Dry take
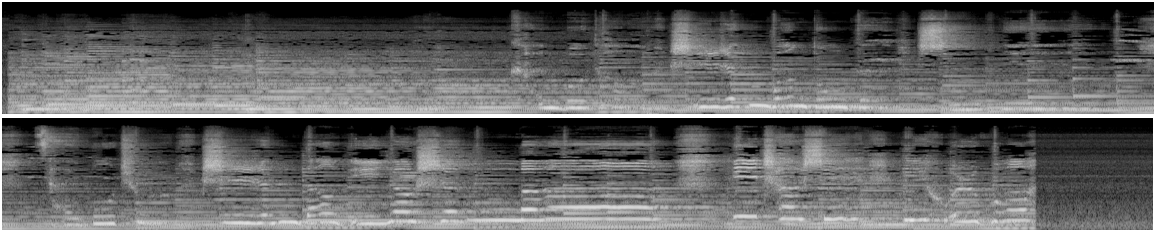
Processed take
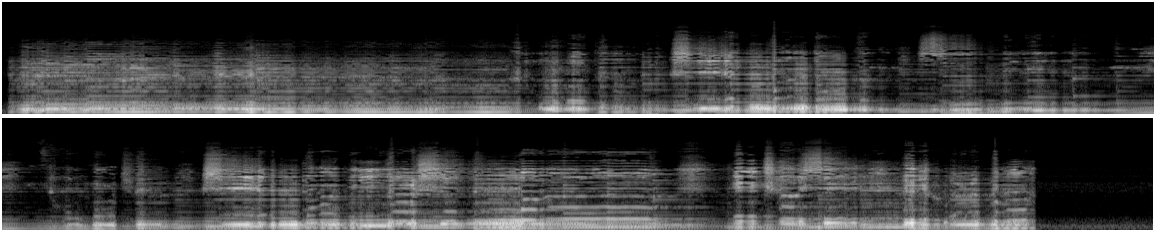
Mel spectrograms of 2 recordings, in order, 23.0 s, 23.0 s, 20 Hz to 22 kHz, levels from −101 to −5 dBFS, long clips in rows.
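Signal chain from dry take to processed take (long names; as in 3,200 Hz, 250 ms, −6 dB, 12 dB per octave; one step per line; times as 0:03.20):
flat-topped bell 850 Hz −14.5 dB
formants moved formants −5 semitones
high-frequency loss of the air 360 metres
expander for the loud parts 2.5 to 1, over −38 dBFS
level +6.5 dB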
